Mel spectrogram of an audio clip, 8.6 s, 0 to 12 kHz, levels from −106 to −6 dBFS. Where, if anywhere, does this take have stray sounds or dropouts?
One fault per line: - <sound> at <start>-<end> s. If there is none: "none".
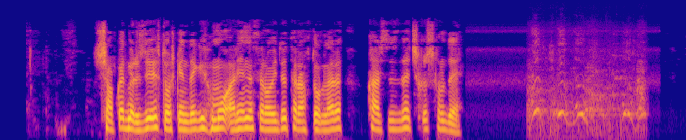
- bark at 6.6-8.1 s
